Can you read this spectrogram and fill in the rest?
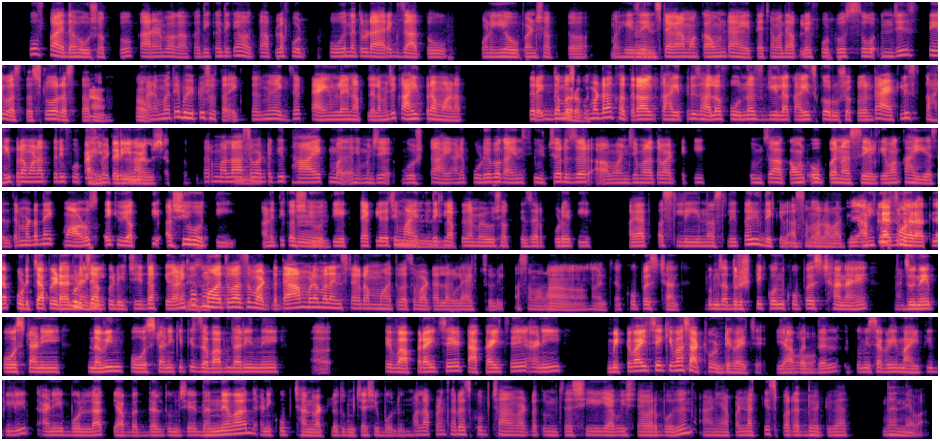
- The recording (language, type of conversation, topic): Marathi, podcast, जुने लेखन तुम्ही मिटवता की साठवून ठेवता, आणि त्यामागचं कारण काय आहे?
- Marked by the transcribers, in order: tapping; other background noise; unintelligible speech; in English: "अ‍ॅक्झॅक्ट टाईमलाईन"; in English: "इन फ्युचर"; in English: "ओपन"; in English: "अ‍ॅक्झॅक्टली"; other noise; laughing while speaking: "ठेवायचे"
